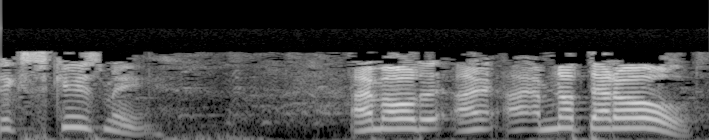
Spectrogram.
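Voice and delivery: loud, high mock-offended protest; indignant protest. Pastor retelling his protest to the shop clerk, loud and indignant. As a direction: bristle at being called old. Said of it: "I declared".

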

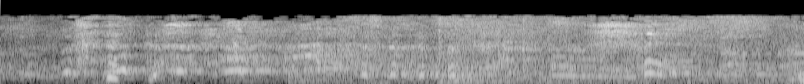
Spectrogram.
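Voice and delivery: high, long laugh. Real, not acted. Preacher laughing at his own joke. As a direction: crack up at your own joke.

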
